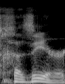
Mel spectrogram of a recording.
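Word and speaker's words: חזיר: Yes, except correctly pronounced. It's Kazir.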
